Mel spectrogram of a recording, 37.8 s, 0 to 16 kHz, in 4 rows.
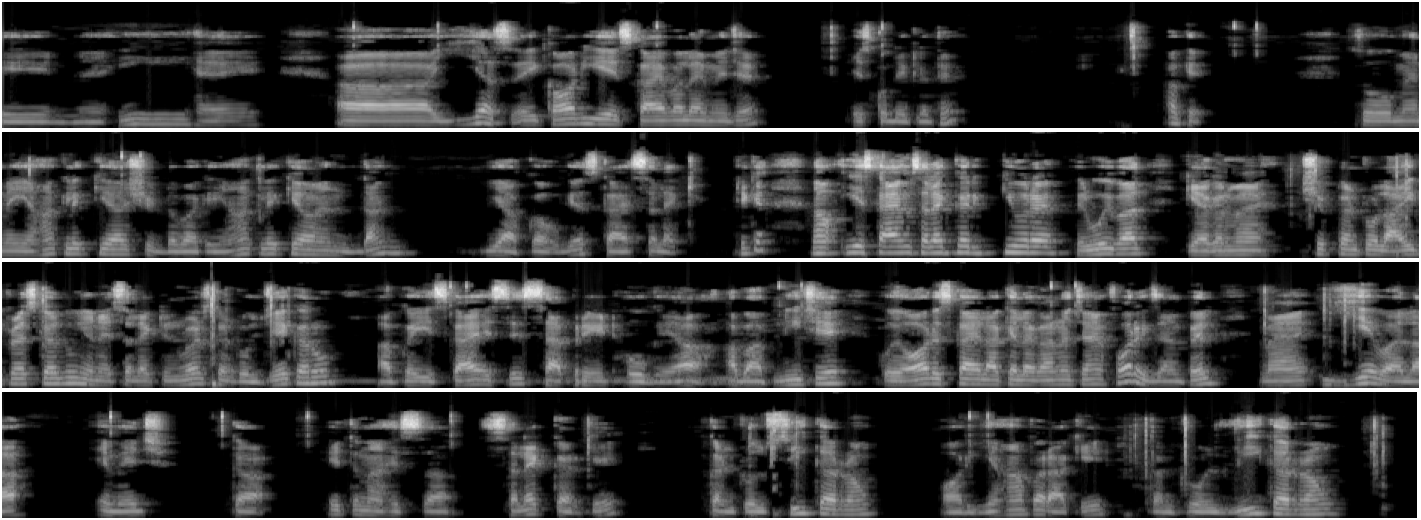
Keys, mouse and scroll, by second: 3.0-8.0 drag, 8.1 click, 15.1 click, 18.6 ctrl+shift+i, 20.2 ctrl+j, 21.7 click, 27.6 ctrl+d, 28.9-33.2 drag, 33.2 ctrl+c, 34.6 click, 36.3 ctrl+v, 37.4 ctrl+v.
